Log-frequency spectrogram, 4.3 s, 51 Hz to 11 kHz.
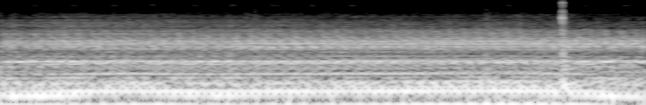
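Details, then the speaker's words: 1995 Suburban with a 2-stroke diesel swap, first cold start of the day: a deep, even idle with a steady low throb and no knocks or misses; normal. "all right fellas first start of the day see how she"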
